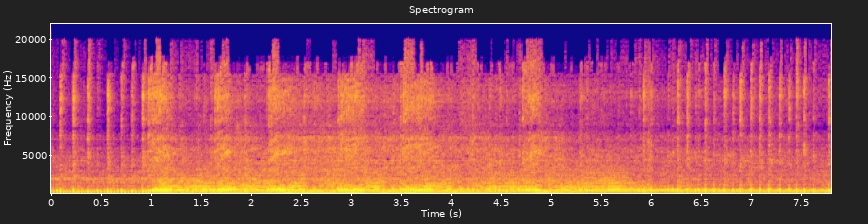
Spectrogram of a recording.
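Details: McCulloch MC49 two-stroke, first run in over 40 years on a substitute 090 carb, started in a 62°F shop: crisp rasp blipped up and down, then settling back, firing evenly with no rattle or misfire; runs healthy.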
